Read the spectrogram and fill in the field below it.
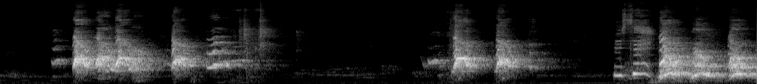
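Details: Pet dogs going crazy with excitement as their owner arrives home give clustered yappy barks in three bursts separated by short silences, with a person's voice mixed in.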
